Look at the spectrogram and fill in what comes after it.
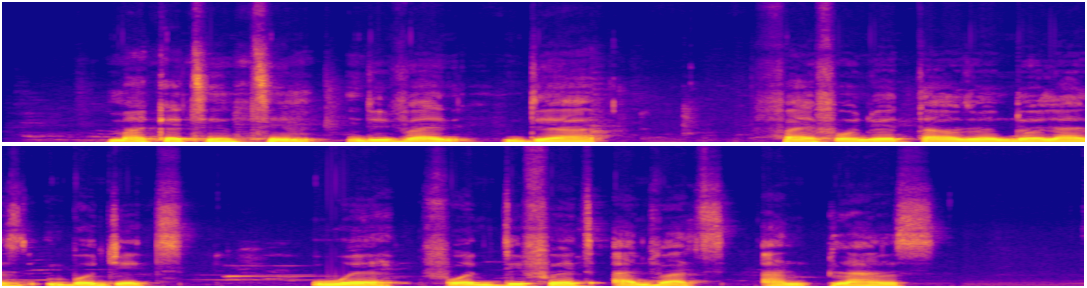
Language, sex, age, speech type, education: Nigerian Pidgin, male, 30-45, spontaneous, secondary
